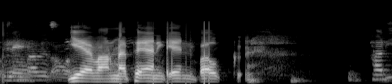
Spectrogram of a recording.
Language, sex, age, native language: Icelandic, male, 13, Icelandic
